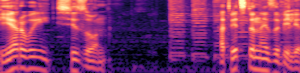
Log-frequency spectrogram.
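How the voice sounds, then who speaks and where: With music in the background, a man speaks very slowly, his pitch swinging very widely. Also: medium pitch for a man. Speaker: fandub voice performer. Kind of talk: comedic fandub read. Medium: dub.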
